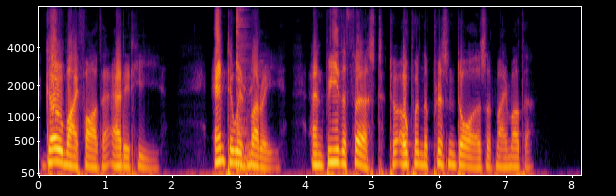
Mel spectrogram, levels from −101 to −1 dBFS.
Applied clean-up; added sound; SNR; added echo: none; Thump, thud; 10 dB; none.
